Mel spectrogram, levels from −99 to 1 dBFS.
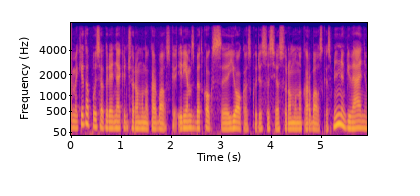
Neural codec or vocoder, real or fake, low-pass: none; real; 7.2 kHz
